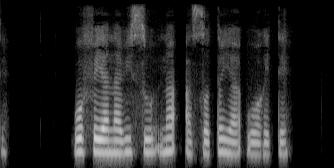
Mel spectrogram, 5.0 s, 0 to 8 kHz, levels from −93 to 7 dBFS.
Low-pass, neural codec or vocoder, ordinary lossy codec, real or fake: 7.2 kHz; none; AAC, 48 kbps; real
